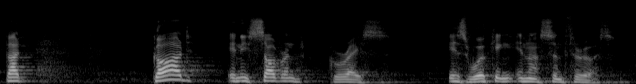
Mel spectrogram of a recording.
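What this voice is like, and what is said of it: Non-American foreign accent. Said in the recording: “they heard my accent, right? Y'all, I'm trying to get some Americanese.”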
